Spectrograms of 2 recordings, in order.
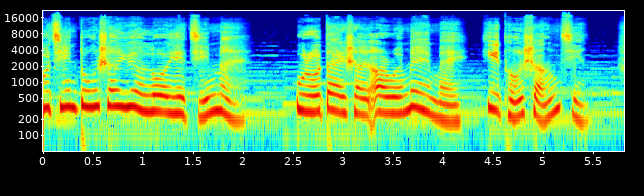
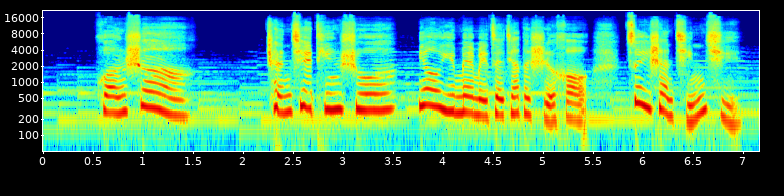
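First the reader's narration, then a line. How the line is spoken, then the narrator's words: Sweet, lilting, smiling. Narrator (Chinese): 萧天雪却笑得越发艳丽起来，声音婉转，如同黄莺一样说道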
